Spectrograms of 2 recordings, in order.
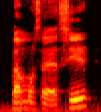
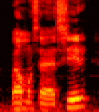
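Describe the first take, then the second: Both takes have the same delivery.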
